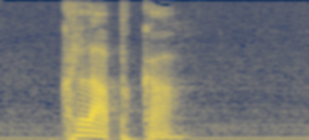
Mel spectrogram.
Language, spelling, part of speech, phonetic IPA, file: Polish, klapka, noun, [ˈklapka], Pl-klapka.ogg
